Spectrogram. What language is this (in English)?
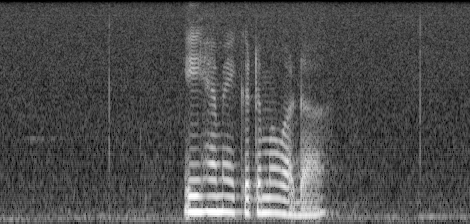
Sinhala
